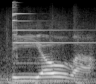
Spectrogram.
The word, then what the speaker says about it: Viola: I've pronounced some Viola it's spelled like a violin but it's pronounced Viola I don't care how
